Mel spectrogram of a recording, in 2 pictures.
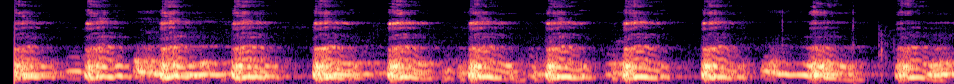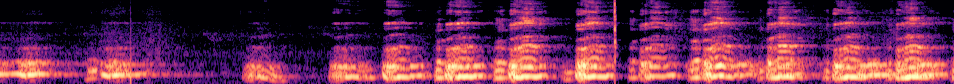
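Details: Angry alpha male howler monkey in Panama, trying to chase people off his group's territory. Loud, rough, pulsed roaring in rapid repeated bursts, nearly three per second, with a brief lull in the middle before the roaring resumes.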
